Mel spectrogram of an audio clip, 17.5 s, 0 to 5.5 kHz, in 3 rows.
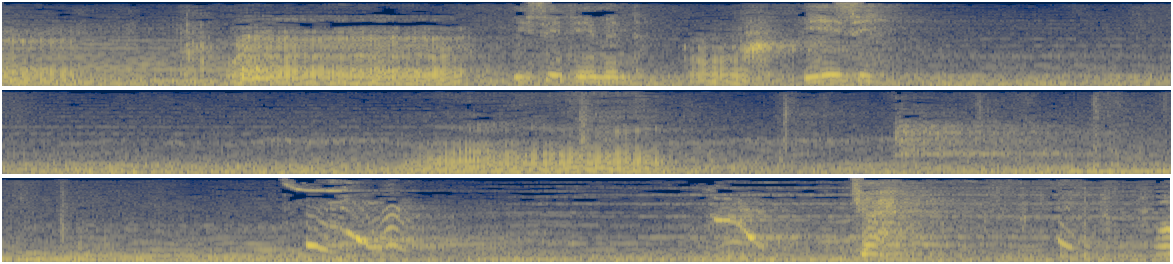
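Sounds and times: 
low rumbling background: 0.0s - 17.5s
speech: 2.6s - 4.5s
dog whimpering and whining with rising yips: 13.1s - 13.9s, 15.2s - 15.8s, 16.7s - 17.5s.

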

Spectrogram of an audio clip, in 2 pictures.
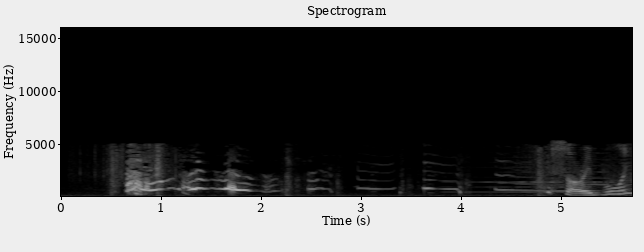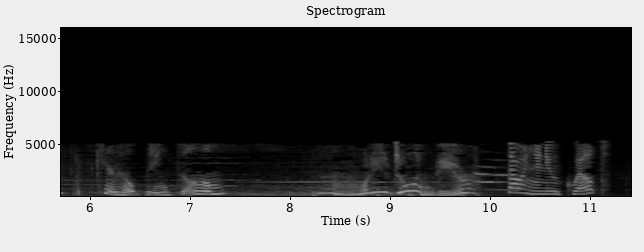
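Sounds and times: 
dog yelping and whining after its chain is pulled during sit training: 0.7s - 4.9s
speech: 5.0s - 7.5s, 8.7s - 11.2s.

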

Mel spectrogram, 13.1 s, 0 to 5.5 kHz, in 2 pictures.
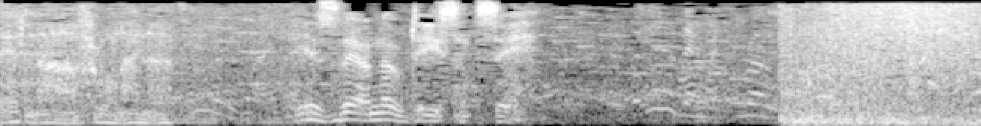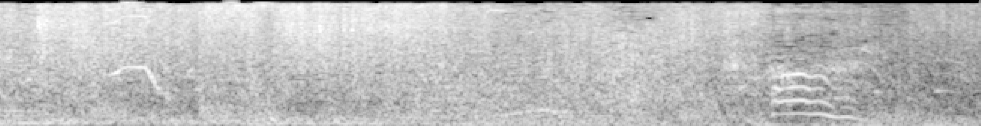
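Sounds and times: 
speech: 0.1s - 1.3s, 2.0s - 3.6s, 11.7s - 12.4s
fireworks exploding: 5.2s - 13.0s.

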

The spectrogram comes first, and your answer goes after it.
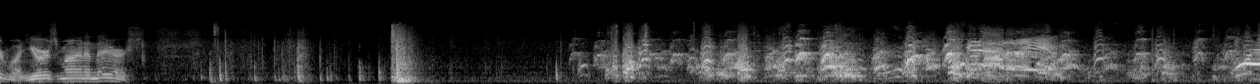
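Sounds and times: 
speech: 0.0s - 2.4s
heavy thud: 3.9s - 4.3s
dog barking: 5.7s - 12.5s.

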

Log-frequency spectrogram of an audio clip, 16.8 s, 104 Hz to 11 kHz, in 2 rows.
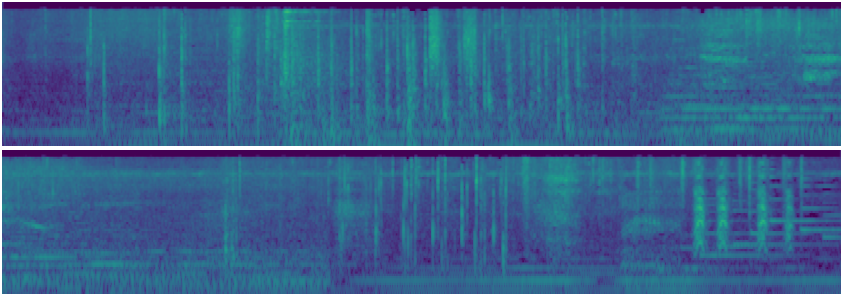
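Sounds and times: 
low rumbling hum: 0.0s - 15.2s
clattering knocks: 2.6s - 6.0s
dog barking: 15.3s - 16.1s.

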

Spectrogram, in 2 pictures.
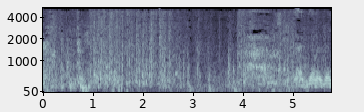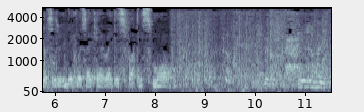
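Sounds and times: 
bird fluttering and scuffling as someone tries to catch it: 0.0s - 5.2s, 7.9s - 11.5s
speech: 5.2s - 9.2s, 10.2s - 11.5s.

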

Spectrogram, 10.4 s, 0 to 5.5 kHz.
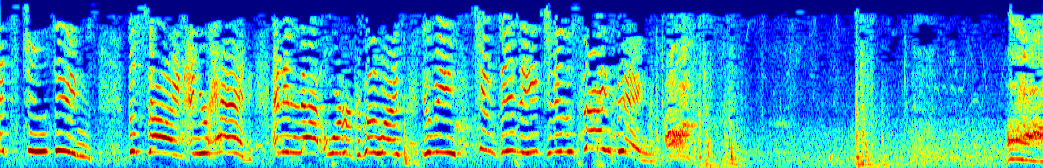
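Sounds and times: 
steady hum: 0.0s - 10.4s
door closing shut: 6.0s - 7.7s, 8.3s - 9.2s.

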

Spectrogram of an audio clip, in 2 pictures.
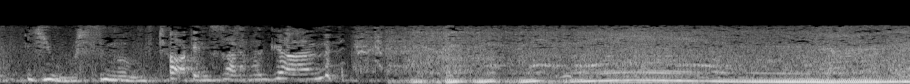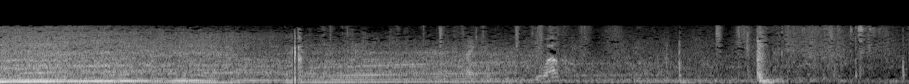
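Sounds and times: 
speech: 0.3s - 4.4s
motorcycle engine revving: 3.6s - 15.2s.

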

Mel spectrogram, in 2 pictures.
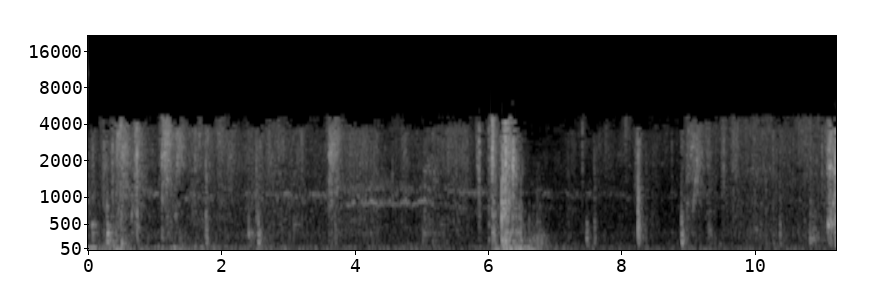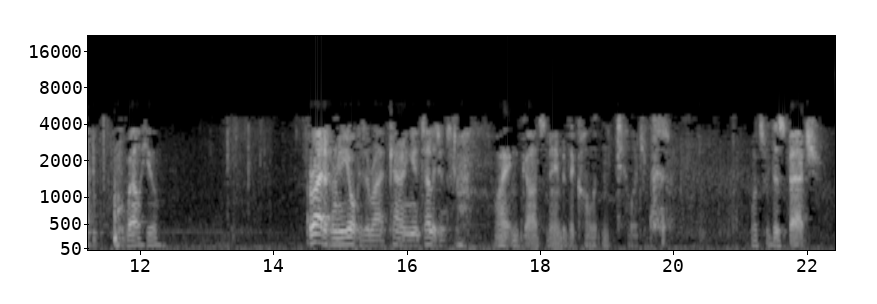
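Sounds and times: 
low room rumble: 0.0s - 22.4s
door opening and shutting: 5.8s - 7.0s
heavy thud: 6.1s - 6.9s
speech: 11.8s - 12.4s, 14.6s - 20.1s, 21.2s - 22.2s.

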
